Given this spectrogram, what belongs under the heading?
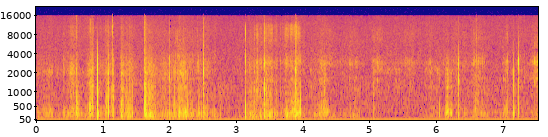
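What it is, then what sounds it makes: Handheld recorder mic grille scratched by nails. Long painted nails scratch and tap across the metal-mesh mic capsule grilles of a small plastic Tascam handheld recorder. Quiet, close, gritty scraping is broken by a quick series of sharp, bright ticks and clicks that stop almost instantly, with a thin low rumble underneath.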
